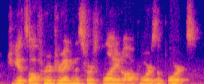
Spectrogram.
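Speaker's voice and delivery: usual speaking voice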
